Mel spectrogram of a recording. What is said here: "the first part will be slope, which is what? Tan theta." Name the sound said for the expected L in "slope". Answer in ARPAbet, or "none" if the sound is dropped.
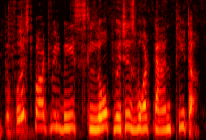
L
